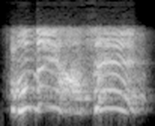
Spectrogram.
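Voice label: aircraft damaged mood high, speech japanese; War Thunder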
